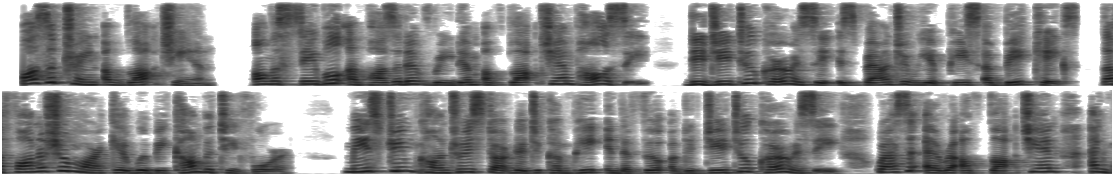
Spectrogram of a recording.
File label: English (Asian), Female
